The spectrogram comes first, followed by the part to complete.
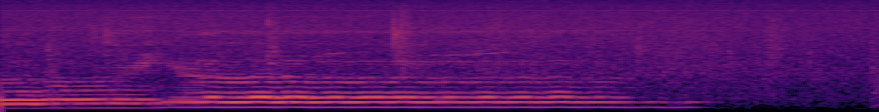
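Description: A man's solo voice chanting unaccompanied in plainchant, held notes stepping slightly upward, the last held steady for over two seconds and ending about three and a half seconds in.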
